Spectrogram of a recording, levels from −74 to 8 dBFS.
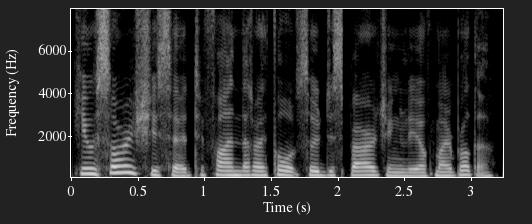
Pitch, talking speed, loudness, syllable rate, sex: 195 Hz, 280 wpm, -16 LUFS, 6.7 syllables/s, female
